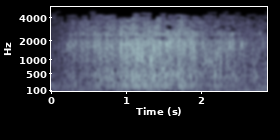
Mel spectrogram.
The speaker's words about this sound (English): That's it. Well, I get that on my car radio. Static. Yes, but that's from the stars. Oh, you mean radio interference. That's right.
